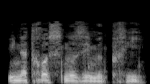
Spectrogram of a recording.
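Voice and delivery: usual speaking voice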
